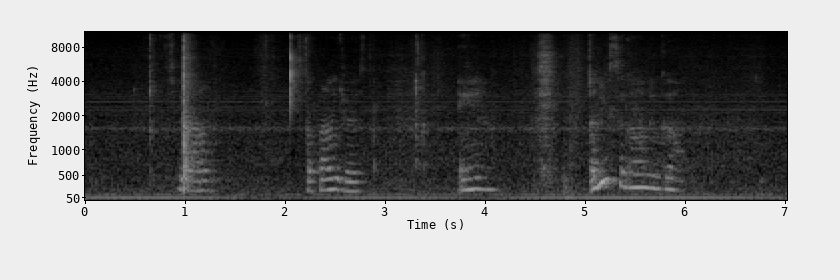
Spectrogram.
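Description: A young woman speaks casually close by.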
